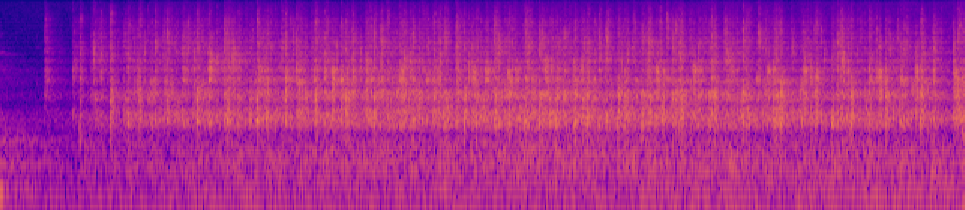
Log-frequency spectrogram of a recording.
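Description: Audience applauding: dense clapping that builds up within the first second, then holds steady.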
